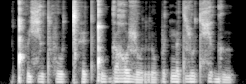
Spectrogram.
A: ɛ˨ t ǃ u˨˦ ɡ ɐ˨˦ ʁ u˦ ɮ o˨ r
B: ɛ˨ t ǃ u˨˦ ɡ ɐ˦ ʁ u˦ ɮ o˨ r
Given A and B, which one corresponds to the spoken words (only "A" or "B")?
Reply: B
